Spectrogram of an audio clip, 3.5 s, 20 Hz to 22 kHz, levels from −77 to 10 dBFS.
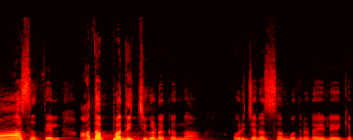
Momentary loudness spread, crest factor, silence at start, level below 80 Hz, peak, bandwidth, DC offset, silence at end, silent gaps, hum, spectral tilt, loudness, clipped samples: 17 LU; 22 dB; 0 s; -46 dBFS; -6 dBFS; 19.5 kHz; under 0.1%; 0 s; none; none; -5 dB/octave; -28 LUFS; under 0.1%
